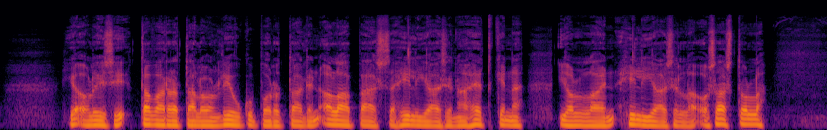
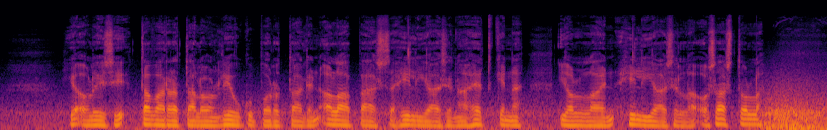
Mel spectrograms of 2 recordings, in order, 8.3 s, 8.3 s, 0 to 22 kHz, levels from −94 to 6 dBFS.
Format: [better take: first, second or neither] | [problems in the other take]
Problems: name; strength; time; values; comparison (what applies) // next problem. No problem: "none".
first | wind noise on the microphone; occasional gusts; 10 dB below the speech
